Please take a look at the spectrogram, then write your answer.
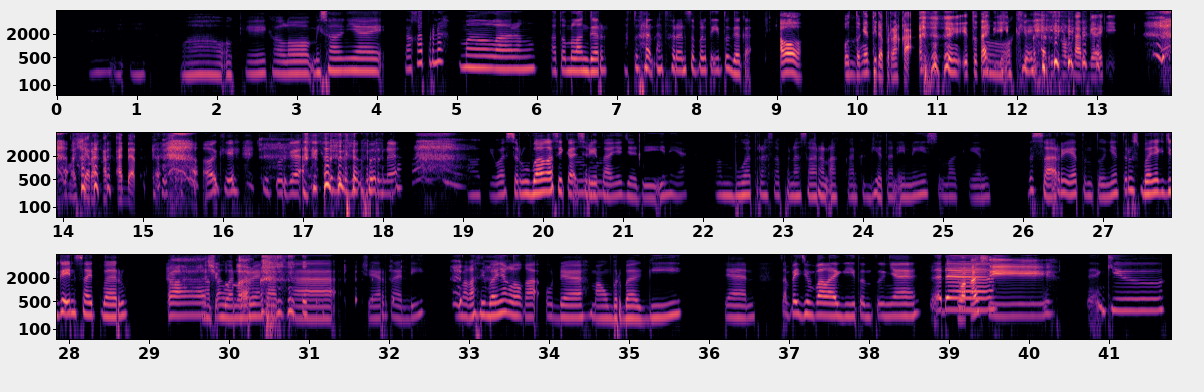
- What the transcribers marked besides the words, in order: laughing while speaking: "aturan-aturan"; chuckle; laughing while speaking: "Itu tadi kita harus menghargai"; laugh; chuckle; laughing while speaking: "gak pernah"; chuckle; other background noise; in English: "insight"; in English: "share"; laugh; in English: "Thank you"
- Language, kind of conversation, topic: Indonesian, podcast, Apa petualangan di alam yang paling bikin jantung kamu deg-degan?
